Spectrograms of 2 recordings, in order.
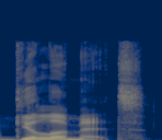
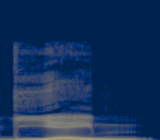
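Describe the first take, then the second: First: The word is pronounced the English way. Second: The word is pronounced the French way.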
